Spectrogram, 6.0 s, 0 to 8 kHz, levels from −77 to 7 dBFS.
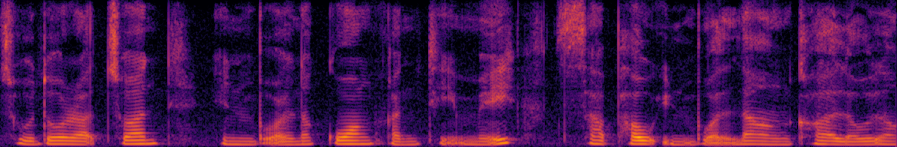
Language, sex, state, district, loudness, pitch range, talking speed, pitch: Mizo, female, Mizoram, Aizawl, -21 LUFS, 165-185 Hz, 160 wpm, 175 Hz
